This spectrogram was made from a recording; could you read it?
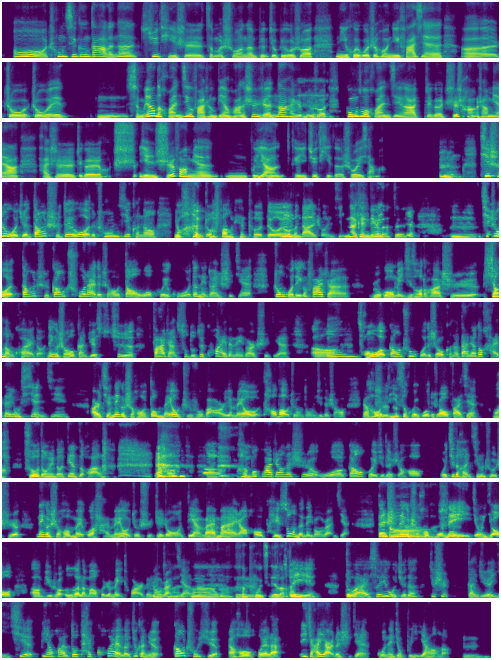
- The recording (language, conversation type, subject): Chinese, podcast, 回国后再适应家乡文化对你来说难吗？
- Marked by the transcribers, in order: laughing while speaking: "有很多方面"; laugh; chuckle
